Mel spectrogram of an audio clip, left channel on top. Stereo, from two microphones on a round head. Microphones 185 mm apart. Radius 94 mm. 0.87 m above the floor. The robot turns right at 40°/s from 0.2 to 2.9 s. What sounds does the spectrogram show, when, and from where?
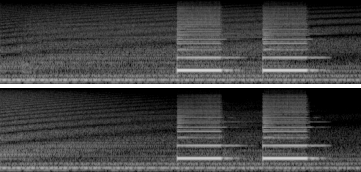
0.0 s a drone: 20° right (ahead or behind); by 3.6 s 75° left (ahead or behind)
1.8 s an alarm: 140° left; by 3.3 s 175° right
